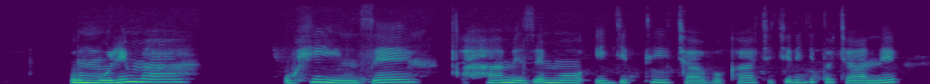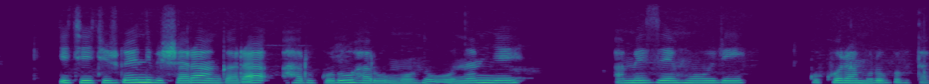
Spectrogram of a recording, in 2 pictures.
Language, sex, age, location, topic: Kinyarwanda, female, 18-24, Huye, agriculture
